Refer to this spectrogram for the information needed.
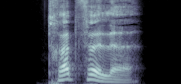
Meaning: inflection of tröpfeln: 1. first-person singular present 2. first-person plural subjunctive I 3. third-person singular subjunctive I 4. singular imperative
- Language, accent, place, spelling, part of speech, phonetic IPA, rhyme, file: German, Germany, Berlin, tröpfele, verb, [ˈtʁœp͡fələ], -œp͡fələ, De-tröpfele.ogg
